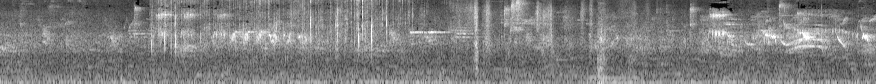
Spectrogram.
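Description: A woman winds a thread around a tree trunk, and the thread rubs faintly against the bark.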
